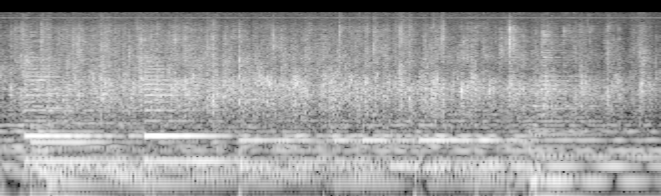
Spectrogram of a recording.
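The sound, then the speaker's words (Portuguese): An audience claps steadily for several seconds, applauding the King of Glory in worship, a dense wash of applause while sustained keyboard chords hum underneath. “Você pode aplaudir ao Rei da Glória?”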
